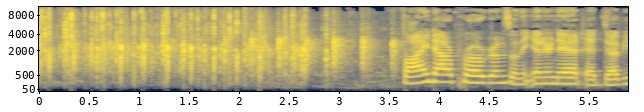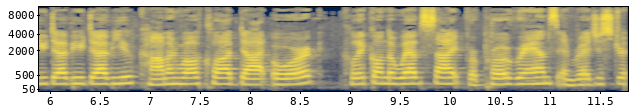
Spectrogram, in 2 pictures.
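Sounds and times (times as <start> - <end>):
audience applause: 0.0 - 3.7
speech: 3.7 - 11.7.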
